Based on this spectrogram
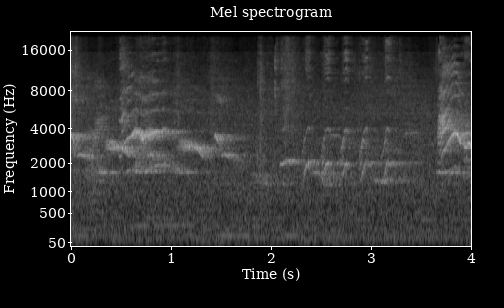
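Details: Javan white-eye lure song meant to restart a male that has stopped singing: high chirping twitters with a rising-falling phrase, then a string of short notes and a final burst, over steady low background hiss.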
